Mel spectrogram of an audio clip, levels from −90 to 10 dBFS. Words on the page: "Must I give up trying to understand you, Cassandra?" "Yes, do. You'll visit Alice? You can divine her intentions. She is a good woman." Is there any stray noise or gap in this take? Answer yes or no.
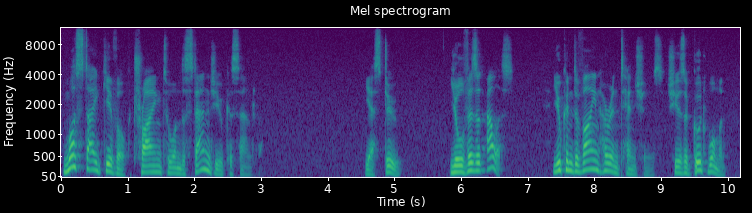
no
